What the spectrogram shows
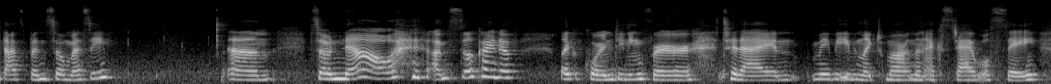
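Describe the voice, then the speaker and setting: A woman's voice: a little high, a bit bright. A young woman chatting casually through a tour of her small apartment, sounding a little worn from illness and slightly out of breath, with frequent fillers and light laughs. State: recovering from illness, slightly congested. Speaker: vlogger. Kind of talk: casual home tour vlog.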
